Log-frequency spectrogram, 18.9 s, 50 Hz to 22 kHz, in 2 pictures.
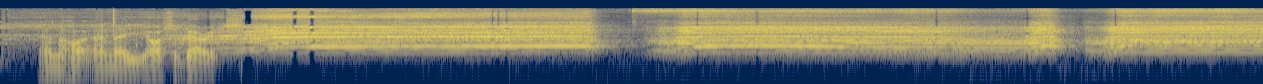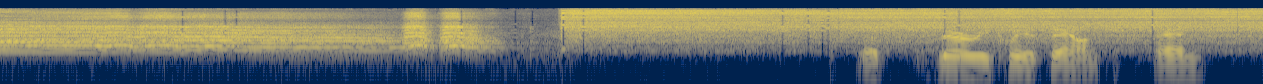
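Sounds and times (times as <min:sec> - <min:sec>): steam locomotive whistle through speakers: 0:01.1 - 0:13.3.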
